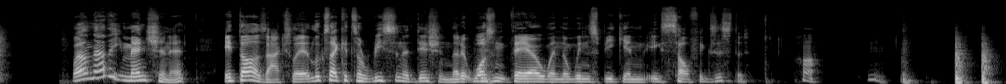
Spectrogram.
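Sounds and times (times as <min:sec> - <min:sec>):
speech: 0:00.7 - 0:09.2
solid knocks on a wooden door: 0:09.0 - 0:10.0.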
